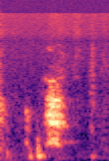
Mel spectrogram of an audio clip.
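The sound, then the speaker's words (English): A dog named Nico gives a short, sharp bark with a quieter yelp just before and a soft trailing sound after, heard faintly with no talking. “There he is, barking like crazy.”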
